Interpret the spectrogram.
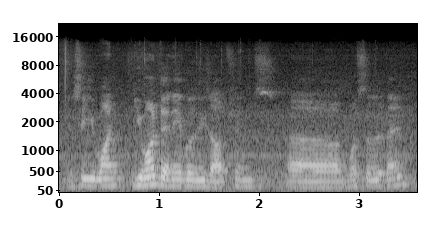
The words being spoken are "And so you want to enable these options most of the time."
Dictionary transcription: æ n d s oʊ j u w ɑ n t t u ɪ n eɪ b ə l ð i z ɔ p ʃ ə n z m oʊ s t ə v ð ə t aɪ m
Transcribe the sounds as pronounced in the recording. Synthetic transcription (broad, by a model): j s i j u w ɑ n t t u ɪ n eɪ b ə l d i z ɔ p ʃ ə n z m oʊ s t ə v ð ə t aɪ m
